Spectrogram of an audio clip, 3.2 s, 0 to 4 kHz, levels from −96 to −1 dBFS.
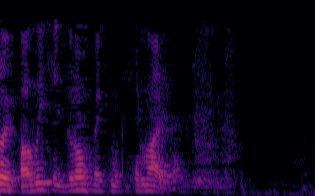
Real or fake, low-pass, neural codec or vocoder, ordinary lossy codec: fake; 3.6 kHz; codec, 16 kHz in and 24 kHz out, 2.2 kbps, FireRedTTS-2 codec; MP3, 16 kbps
